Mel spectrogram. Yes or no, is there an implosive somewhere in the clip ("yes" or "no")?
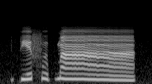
yes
